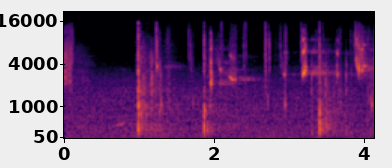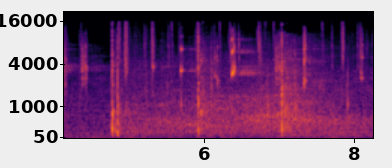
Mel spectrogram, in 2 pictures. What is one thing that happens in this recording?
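A tennis ball is struck back and forth with sharp pops of a racket.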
